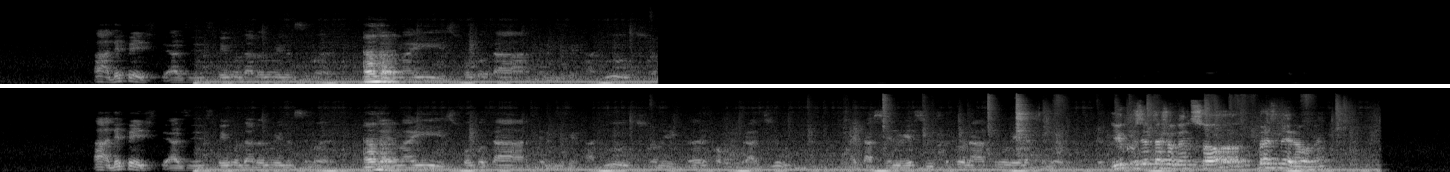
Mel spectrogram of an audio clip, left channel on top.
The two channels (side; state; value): left; drops out; at 6.6 s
